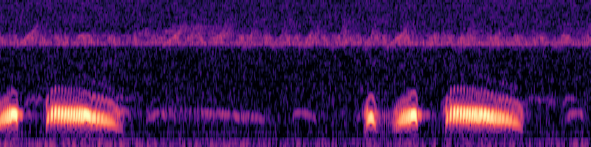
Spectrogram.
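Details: Spotted dove in training as a decoy bird: a long mellow falling coo, a pause, then two short hoots leading into another sustained coo, with a soft trailing note and a faint steady high hum.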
